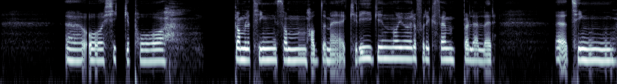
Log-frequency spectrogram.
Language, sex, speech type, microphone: Norwegian, female, spontaneous, Sennheiser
